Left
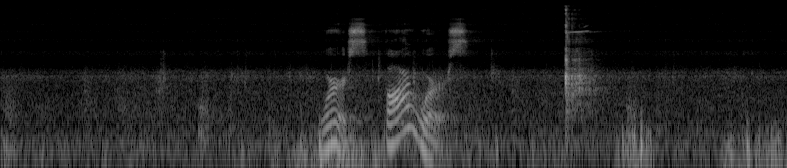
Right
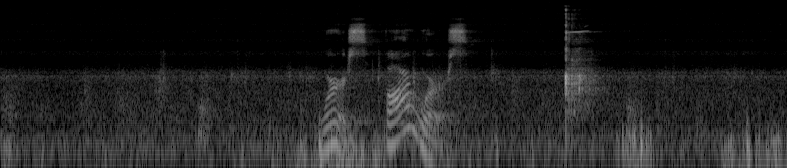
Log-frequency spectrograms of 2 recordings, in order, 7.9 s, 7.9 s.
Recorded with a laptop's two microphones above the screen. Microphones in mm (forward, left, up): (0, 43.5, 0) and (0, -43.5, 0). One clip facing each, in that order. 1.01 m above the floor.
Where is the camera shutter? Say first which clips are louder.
Right 2 dB; 25° right (ahead or behind), 3.5 m.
